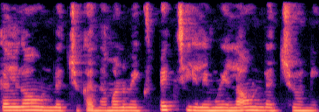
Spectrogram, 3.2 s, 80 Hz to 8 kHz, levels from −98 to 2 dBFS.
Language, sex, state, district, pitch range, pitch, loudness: Telugu, female, Andhra Pradesh, Anantapur, 210-230 Hz, 215 Hz, -18 LUFS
